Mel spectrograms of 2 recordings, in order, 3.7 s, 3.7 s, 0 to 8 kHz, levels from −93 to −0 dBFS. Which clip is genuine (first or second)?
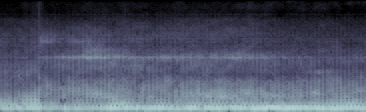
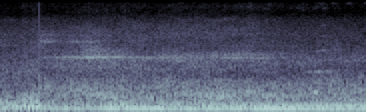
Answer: second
